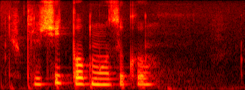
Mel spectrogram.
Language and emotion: Russian, neutral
